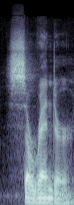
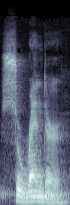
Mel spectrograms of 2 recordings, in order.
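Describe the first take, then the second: First: The first syllable is said with an a vowel. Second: The first syllable is said with a u vowel. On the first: The speaker calls it right. "Não é su, é sa" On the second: The speaker calls it wrong. "Você não vai falar su"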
